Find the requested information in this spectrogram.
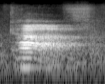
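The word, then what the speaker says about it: كاف: And this letter is Kaf. Kaf. Kaf. It is normal K in English.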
